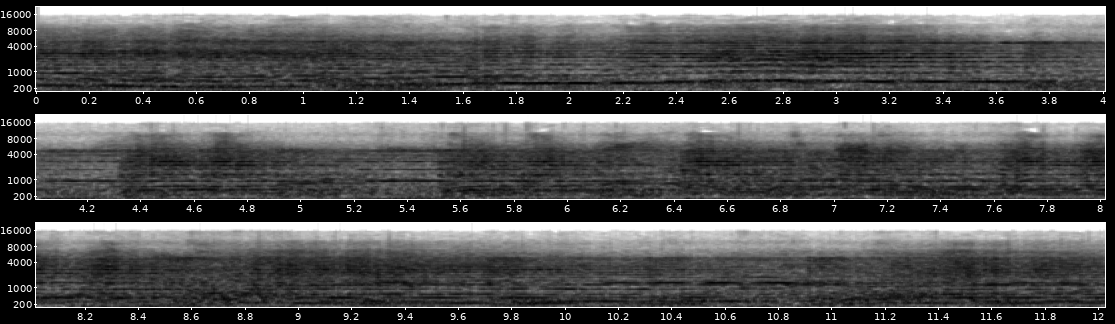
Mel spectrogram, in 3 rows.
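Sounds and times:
saxophone ensemble chords: 0.0s - 12.0s.

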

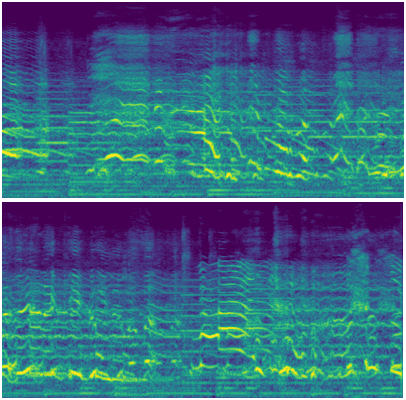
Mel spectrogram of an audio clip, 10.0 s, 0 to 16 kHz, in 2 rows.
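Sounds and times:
background music: 0.0s - 10.0s
women wailing and sobbing: 0.0s - 10.0s.

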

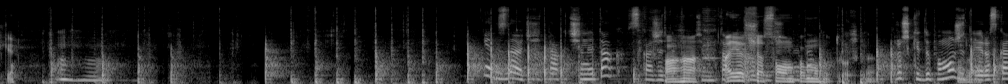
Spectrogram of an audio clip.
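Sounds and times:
knife chopping on cutting board: 0.3s - 6.8s, 7.4s - 10.0s.

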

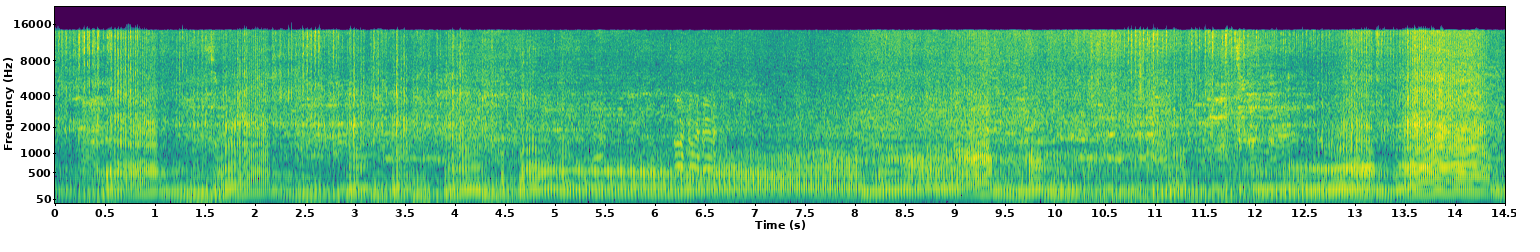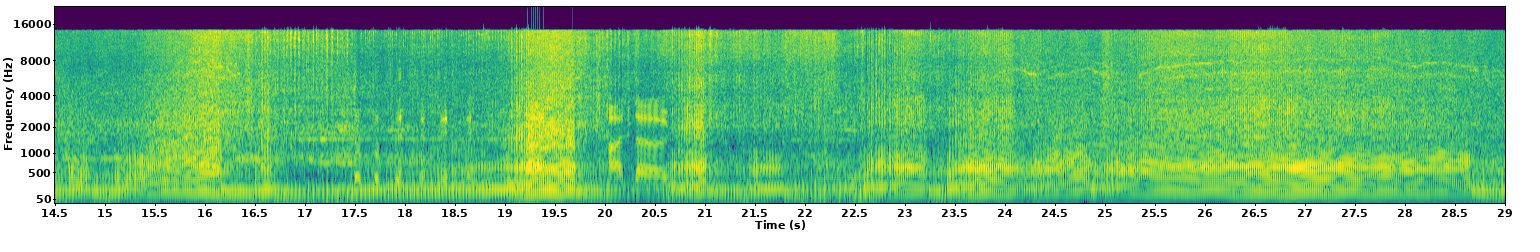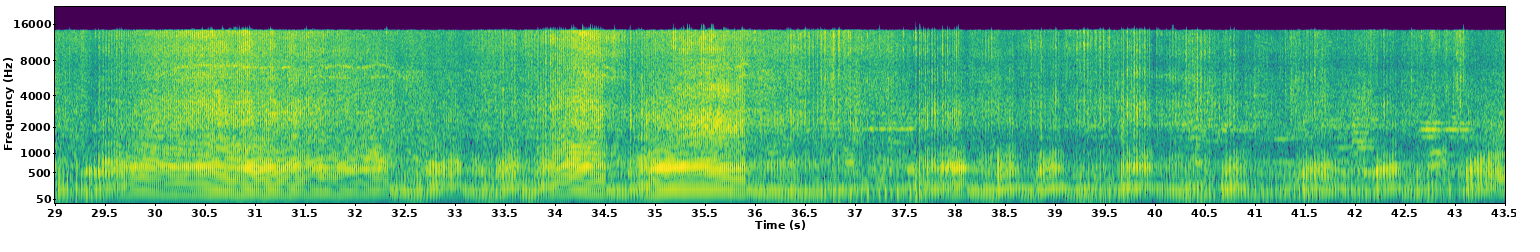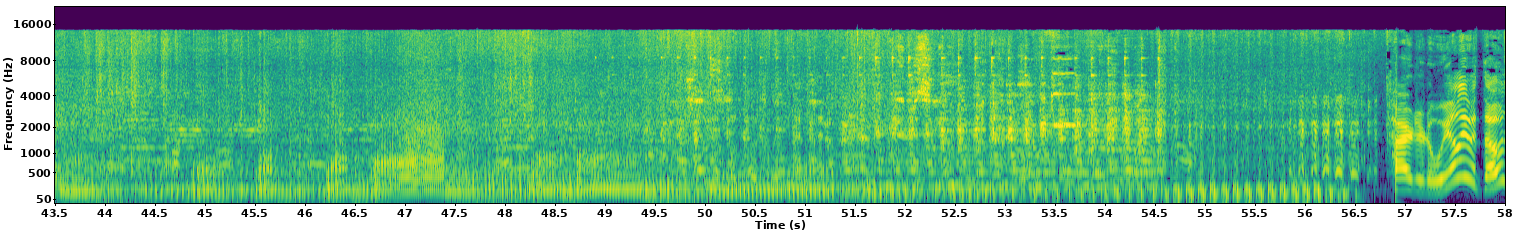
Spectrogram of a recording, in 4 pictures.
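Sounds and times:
atv engine revving: 0.0s - 58.0s.

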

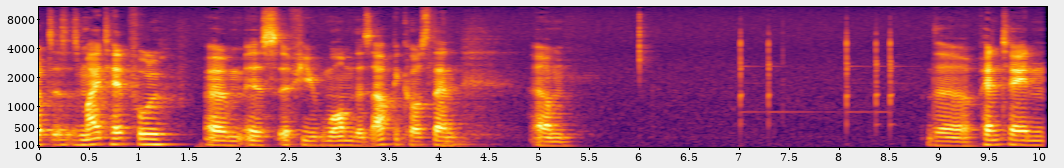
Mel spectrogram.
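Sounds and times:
brief ringing tone: 7.1s - 8.7s.

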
